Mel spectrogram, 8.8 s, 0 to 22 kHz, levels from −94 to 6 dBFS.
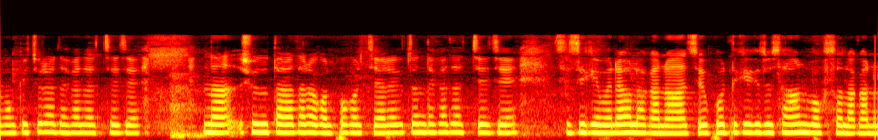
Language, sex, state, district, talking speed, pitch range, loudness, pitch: Bengali, female, Assam, Hailakandi, 170 wpm, 215-230 Hz, -14 LUFS, 225 Hz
